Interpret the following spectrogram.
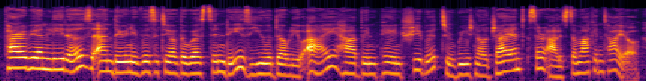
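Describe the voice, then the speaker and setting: A female news anchor reads the lead-ins in a slightly low voice. Her delivery is crisp and formal, as in scripted news. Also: normal speed, hardly any pauses, darkish tone, soft background music.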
